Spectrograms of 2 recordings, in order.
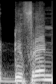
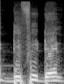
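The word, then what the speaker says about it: diffident: पहला है डिफिडेंट, ये डिफरेंट नहीं है, डिफिडेंट है, स्पेलिंग देखिए।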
